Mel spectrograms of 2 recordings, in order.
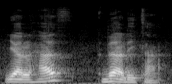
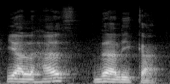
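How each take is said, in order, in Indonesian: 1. Bunyi 'th' dilafalkan terpisah sebelum 'dh'. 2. Bunyi 'th' dilafalkan terpisah sebelum 'dh'.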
